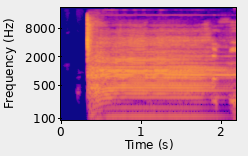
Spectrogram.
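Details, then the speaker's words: Home suction machine being troubleshot for a blue-lid canister with an internal filter. The tubing is removed and the port on the machine is covered. A steady low motor drone starts abruptly, and the gauge should rise to the top if suction pressure is optimal. "we would like you to go ahead and cover the port that is on the section machine itself turn on your"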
